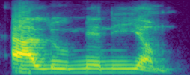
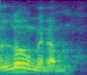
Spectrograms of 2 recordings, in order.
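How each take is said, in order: First: It is said the British way, five syllables. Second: It is said the American way, four syllables.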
